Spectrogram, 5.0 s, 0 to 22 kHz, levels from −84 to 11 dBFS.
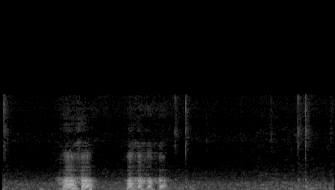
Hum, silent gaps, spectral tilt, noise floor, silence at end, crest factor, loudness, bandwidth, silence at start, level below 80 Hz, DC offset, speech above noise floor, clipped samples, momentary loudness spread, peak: none; none; -6.5 dB/octave; -54 dBFS; 0 s; 24 dB; -27 LUFS; 11.5 kHz; 0.05 s; -58 dBFS; under 0.1%; 28 dB; under 0.1%; 27 LU; -8 dBFS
